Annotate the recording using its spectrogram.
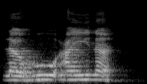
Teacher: Kemudian naj'al qalqalah sughra terletak di tengah kalimat, dan kemudian lahu aina, hak dhamir bertemu dengan ain, di depannya ada huruf hidup ain, itu disebut bacaan mad silah qasirah karena tidak bertemu dengan alif. Dan panjangnya cukup 1 alif atau 2 harokat.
